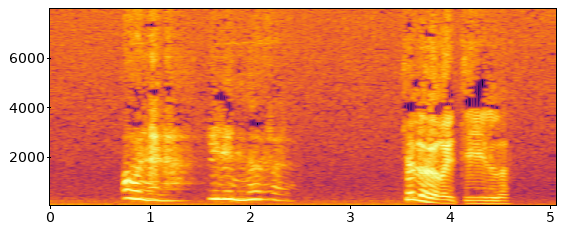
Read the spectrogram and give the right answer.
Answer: Il est 9 heures.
